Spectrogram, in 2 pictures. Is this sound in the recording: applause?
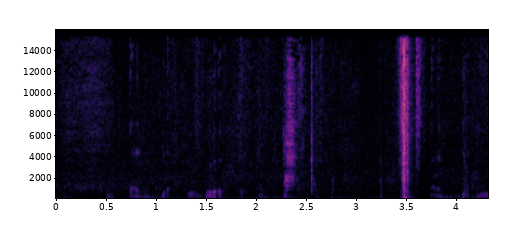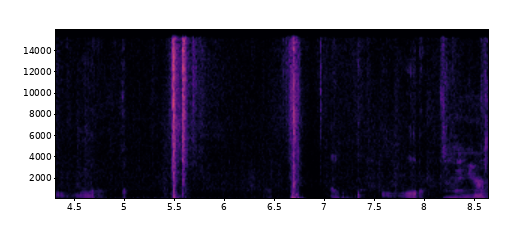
no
